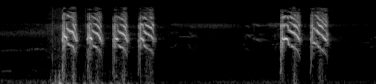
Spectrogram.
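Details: Alexandrine parakeet giving a fast run of four loud, grating squawks, each harsh and ringing, then a short pause and two more screeches in quick succession; no other sounds stand out.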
